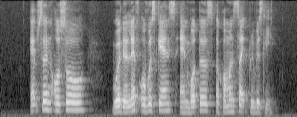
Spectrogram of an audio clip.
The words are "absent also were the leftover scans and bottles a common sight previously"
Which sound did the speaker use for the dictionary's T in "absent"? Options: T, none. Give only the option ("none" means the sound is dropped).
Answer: none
